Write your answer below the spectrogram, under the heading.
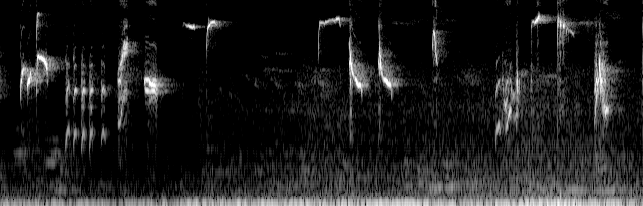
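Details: Orange-headed thrush, a young bird, in its rolling, filled-in song for training and luring: spaced clear whistled notes and sharp downslurs repeated every second or so over a low hum.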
